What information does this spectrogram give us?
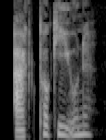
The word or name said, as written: agtpågivende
